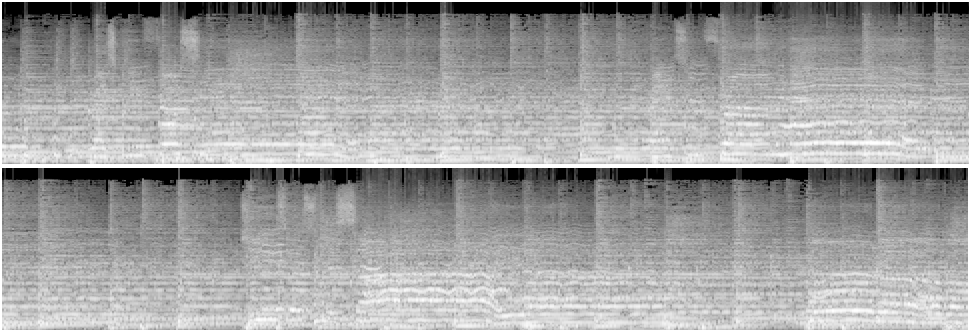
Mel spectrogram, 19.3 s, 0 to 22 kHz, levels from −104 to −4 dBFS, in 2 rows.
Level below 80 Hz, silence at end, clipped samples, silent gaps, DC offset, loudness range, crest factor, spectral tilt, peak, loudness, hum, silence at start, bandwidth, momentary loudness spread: -24 dBFS; 0 s; 2%; none; under 0.1%; 3 LU; 8 dB; -5.5 dB/octave; 0 dBFS; -9 LUFS; none; 0 s; 17 kHz; 6 LU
